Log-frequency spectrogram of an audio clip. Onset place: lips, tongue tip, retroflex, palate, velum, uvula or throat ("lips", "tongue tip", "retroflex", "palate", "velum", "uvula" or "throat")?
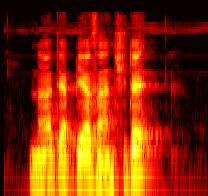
tongue tip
